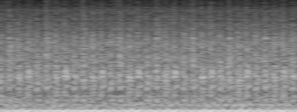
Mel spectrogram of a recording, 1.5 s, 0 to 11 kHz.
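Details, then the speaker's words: 2000 Isuzu NPR turbo diesel, sat about a year: after jiggling the key to free a sticky starter solenoid, it fires right up to a steady, even diesel idle with no smoke or odd noises; normal idle. "all right so the solenoid was a little sticky we jiggled this key back and forth a little bit and now it is wow fired right up that's crazy not smoking or making any weird noises"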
